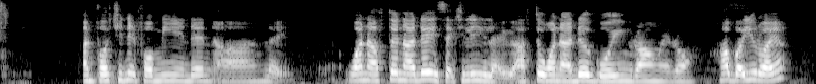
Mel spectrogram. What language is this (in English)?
English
